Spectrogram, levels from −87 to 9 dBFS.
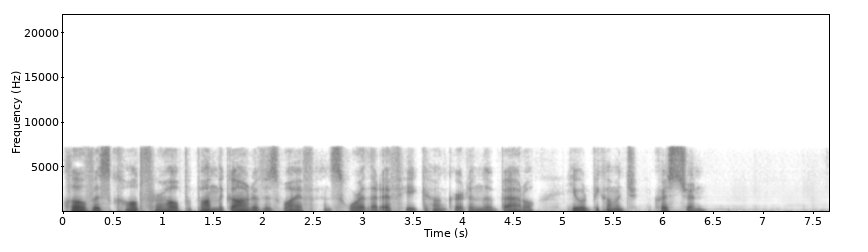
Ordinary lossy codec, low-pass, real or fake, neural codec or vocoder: MP3, 64 kbps; 7.2 kHz; fake; codec, 24 kHz, 0.9 kbps, DualCodec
